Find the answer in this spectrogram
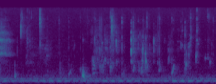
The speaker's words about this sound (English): I could actually hear you drink that water. Isn't it crazy?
